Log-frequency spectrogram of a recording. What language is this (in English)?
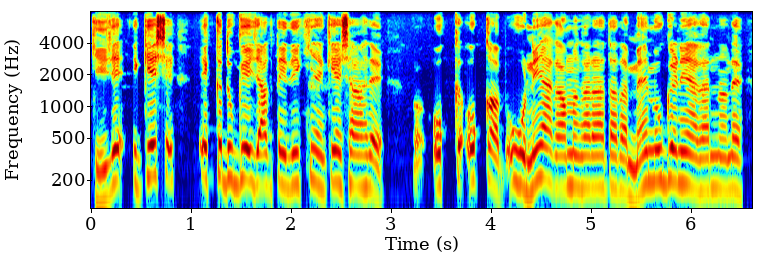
Dogri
